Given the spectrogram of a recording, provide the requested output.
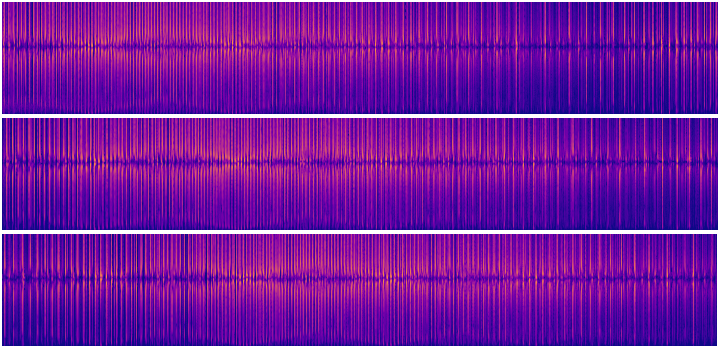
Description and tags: synthetic, cricket-like sounds/atmo made with my reaktor-ensemble "RmCricket"
atmosphere, glitch, clicks, cricket, ambient, synthetic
